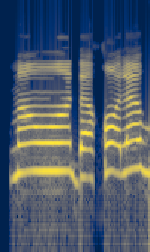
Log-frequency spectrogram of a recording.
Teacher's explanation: यहाँ पर खा को पूर्व पढ़ेंगे, और हा के ऊपर उल्टा पेश है, इसलिए इसको थोड़ा खींच कर पढ़ेंगे।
